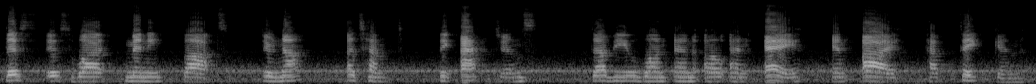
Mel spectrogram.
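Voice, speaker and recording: A woman playing a sentient female robot in constant pain for an ASMR roleplay, speaking in a strained, halting, formal and deliberate way. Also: a bass voice, wildly swooping pitch, background noise, exaggerated voice. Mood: pained, measured. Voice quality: strained, creaky. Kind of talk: ASMR roleplay, scripted monologue.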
